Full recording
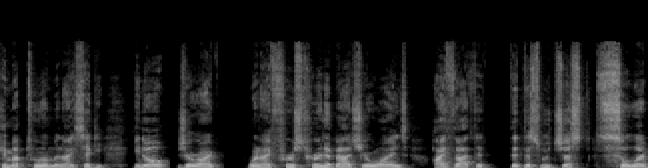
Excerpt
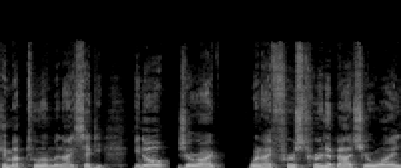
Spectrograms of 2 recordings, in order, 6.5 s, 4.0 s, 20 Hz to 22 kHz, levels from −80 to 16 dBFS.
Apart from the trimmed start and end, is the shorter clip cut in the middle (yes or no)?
no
